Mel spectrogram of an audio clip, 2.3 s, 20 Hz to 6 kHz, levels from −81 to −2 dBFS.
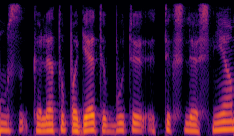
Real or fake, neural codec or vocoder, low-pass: fake; codec, 24 kHz, 0.9 kbps, DualCodec; 5.4 kHz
